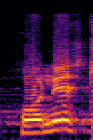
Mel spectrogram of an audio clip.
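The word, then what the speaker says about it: honest: ही वॉज एन ऑनेस्ट मैन, यहाँ पर एच जो है साइलेंट है, बहुत सारे बच्चे इसको ऑनेस्ट बोलते हैं, परंतु इसका जो करेक्ट प्रोनाउंसिएशन है वो ऑनेस्ट है। ही वॉज एन ऑनेस्ट मैन,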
